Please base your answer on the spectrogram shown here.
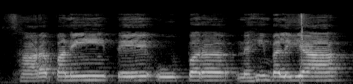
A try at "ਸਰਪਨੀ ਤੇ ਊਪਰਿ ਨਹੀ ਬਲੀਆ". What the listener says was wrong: ਸਰਪਨੀ ਰਾਰਾ ਪੂਰਾ ਹੀ ਬੋਲਣਾ ਹੈ। ਸਰਪਨੀ ਤੇ ਉੱਪਰ ਨਹੀਂ ਬਲਿਆ।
